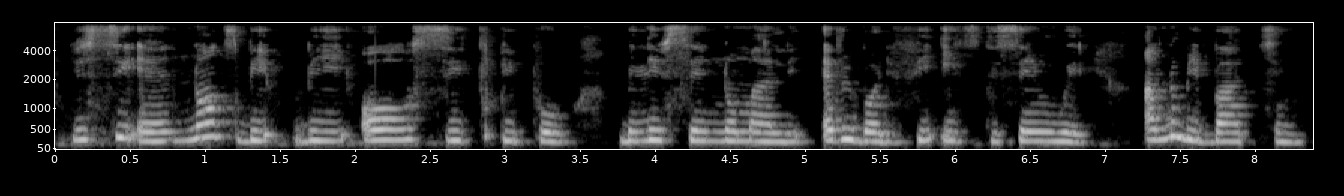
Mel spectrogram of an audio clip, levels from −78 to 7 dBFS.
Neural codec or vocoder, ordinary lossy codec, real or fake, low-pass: none; none; real; 7.2 kHz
